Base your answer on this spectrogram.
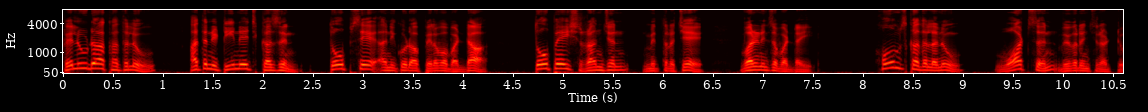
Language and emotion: Telugu, neutral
